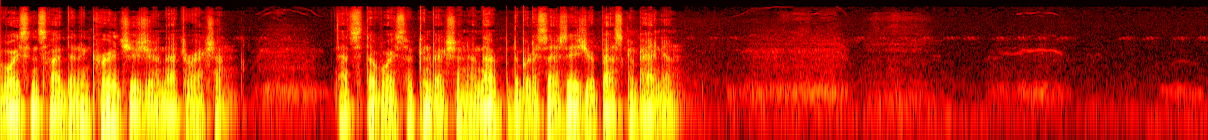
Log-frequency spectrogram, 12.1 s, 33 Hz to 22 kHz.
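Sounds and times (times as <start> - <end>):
faint chirping: 0.0 - 12.0
faint rising-and-falling call: 7.2 - 12.0.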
